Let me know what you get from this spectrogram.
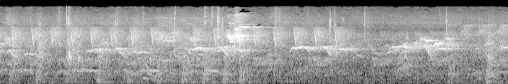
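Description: Small birds chirping repeatedly in the background, many short calls overlapping one another.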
